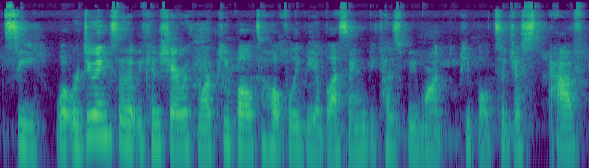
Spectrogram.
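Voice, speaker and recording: A woman's voice: low voice, fairly even intonation, fairly quick, a little mellow, low-quality recording. Earnest woman in casual family chat. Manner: earnest, chatty, many "like" fillers. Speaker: co-host of family channel. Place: family home.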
